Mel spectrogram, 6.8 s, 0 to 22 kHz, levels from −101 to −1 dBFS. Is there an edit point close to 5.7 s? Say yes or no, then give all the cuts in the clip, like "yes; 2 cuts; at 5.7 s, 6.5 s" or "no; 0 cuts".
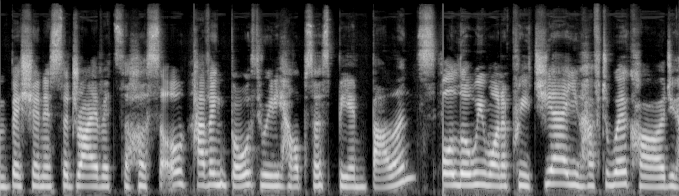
no; 2 cuts; at 1.9 s, 4.4 s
